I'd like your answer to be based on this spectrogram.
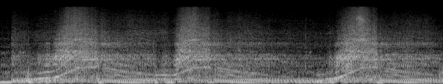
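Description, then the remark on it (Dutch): A synthesized Ferrari engine sound, made for fitting to an electric car, revs loudly three times, each rev a rising growl that climbs in pitch and falls back, with a steady rumble between and no talking. “Ja, dus eigenlijk kun je dan een elektrische auto uitrusten met bijvoorbeeld dit geluid.”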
